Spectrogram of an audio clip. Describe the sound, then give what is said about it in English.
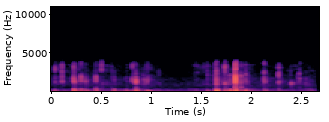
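Typing on a computer keyboard produces faint, irregular clicks and taps in quick bursts, with slight pauses between runs of keystrokes. “So I'm going to type them out”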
